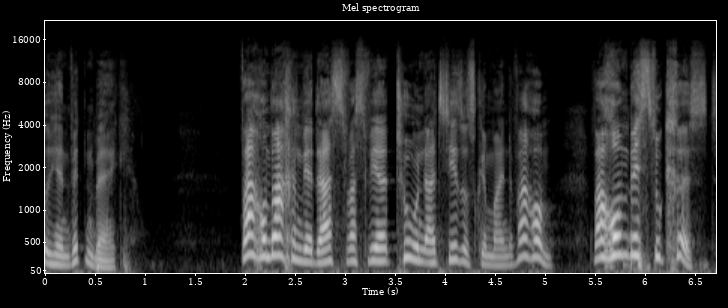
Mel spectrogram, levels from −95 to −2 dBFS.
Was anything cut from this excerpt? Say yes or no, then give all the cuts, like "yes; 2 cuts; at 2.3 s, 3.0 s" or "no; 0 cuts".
no; 0 cuts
